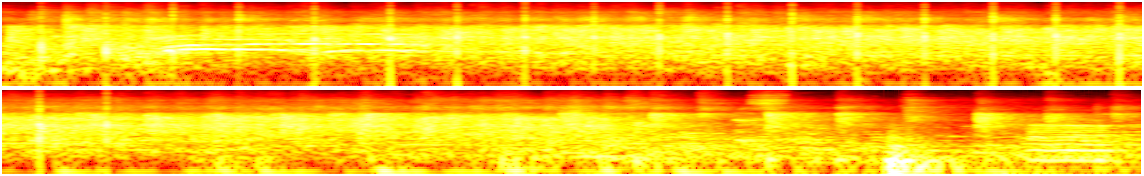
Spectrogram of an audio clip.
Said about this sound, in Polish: Brawo, przytajmy go brawami.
